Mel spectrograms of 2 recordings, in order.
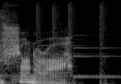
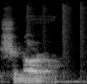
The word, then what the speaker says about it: Shannara: to the sword of shanur you must face and Destroy brona forever you know it's also interesting that this whole thing they're pronouncing it shanur and I've always pronounced it shinara uh but pretty much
